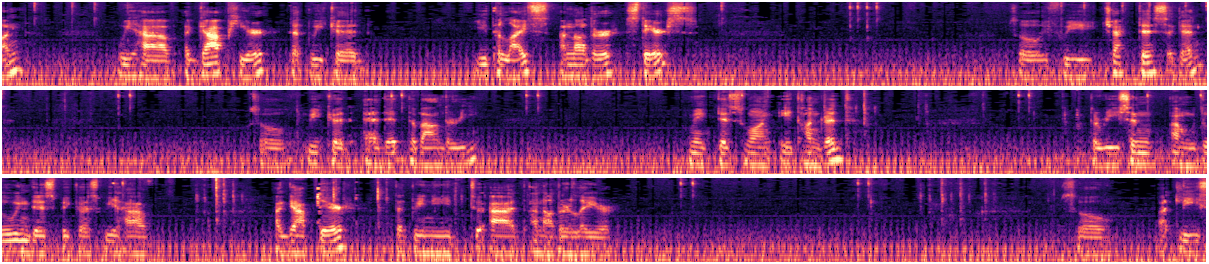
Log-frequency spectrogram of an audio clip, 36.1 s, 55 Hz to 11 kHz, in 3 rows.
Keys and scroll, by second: 12.4 Escape, 12.6 Escape, 20.2 typing, 21.1 Return, 21.5 Escape, 25.7-28.8 typing, 29.2 Return, 29.6 Escape, 32.9-33.6 typing, 33.8 Return, 34.4 Escape.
